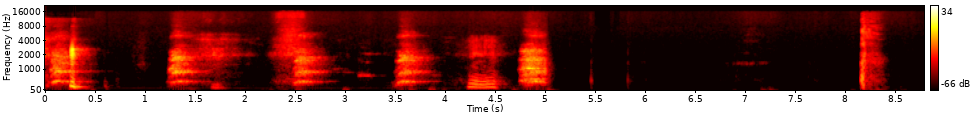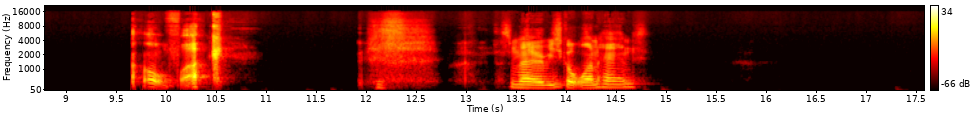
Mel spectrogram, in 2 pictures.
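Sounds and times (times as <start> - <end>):
dog barking: 0.0 - 0.4, 1.2 - 1.8, 2.4 - 2.9, 3.5 - 3.9, 4.8 - 5.1
speech: 0.2 - 0.5, 4.2 - 4.6, 10.1 - 10.4, 13.4 - 14.9.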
